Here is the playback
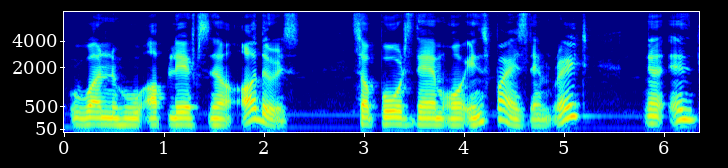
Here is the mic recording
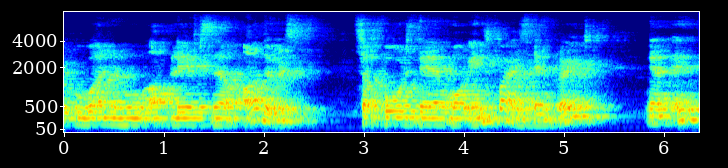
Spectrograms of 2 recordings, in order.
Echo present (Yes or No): Yes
